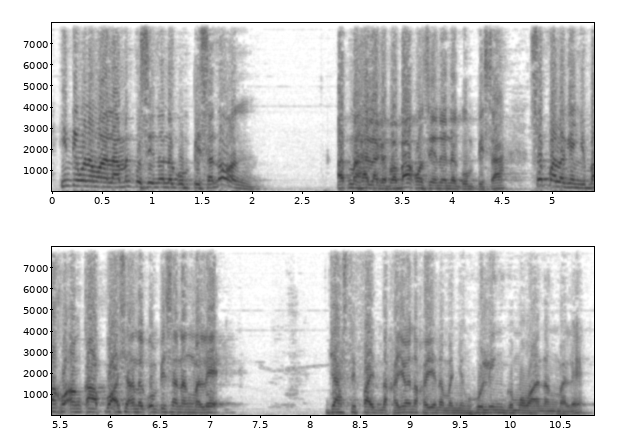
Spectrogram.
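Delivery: ordinary talk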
